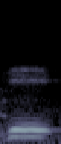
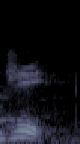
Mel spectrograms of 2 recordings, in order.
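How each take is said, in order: First: It begins with a hard g sound. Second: It begins with a j sound. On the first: The speaker calls it wrong. "not pronounced gi like a karate gi" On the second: The speaker calls it right. "G like the letter G"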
